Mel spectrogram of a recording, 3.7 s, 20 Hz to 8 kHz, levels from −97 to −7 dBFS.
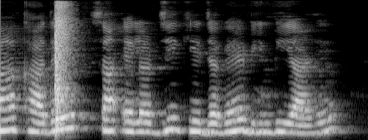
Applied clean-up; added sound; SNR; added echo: classical method WPE with log-MMSE.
